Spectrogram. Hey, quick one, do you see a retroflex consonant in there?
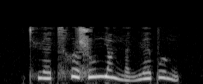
yes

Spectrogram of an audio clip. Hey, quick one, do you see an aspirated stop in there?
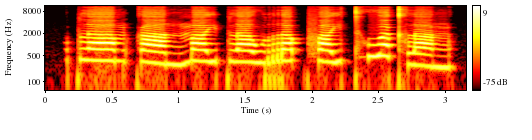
yes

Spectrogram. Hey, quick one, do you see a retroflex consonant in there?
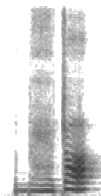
yes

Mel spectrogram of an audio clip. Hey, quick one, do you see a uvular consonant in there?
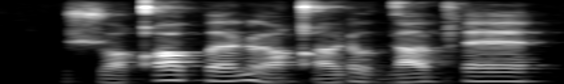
yes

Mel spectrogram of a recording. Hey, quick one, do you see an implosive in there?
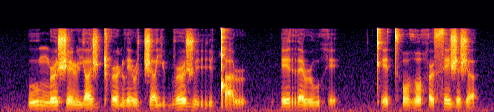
no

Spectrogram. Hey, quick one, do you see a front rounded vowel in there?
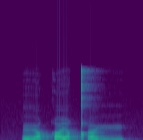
yes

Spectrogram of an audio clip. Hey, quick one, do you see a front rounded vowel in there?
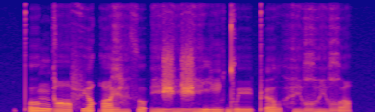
yes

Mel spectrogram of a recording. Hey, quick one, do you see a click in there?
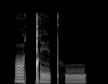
yes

